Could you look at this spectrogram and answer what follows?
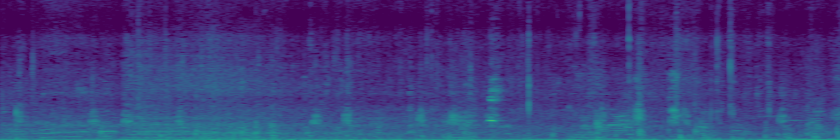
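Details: Low, drawn-out calls mix with scattered clicks and faint quacks while Pekin and hybrid mallard ducks, four in all, come together. A droning hum sits beneath the calls.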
